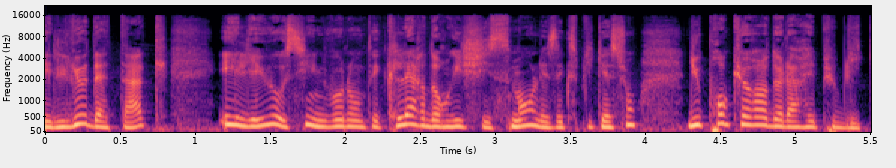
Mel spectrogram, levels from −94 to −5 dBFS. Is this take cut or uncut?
uncut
